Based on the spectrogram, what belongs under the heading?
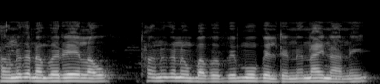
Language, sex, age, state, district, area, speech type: Bodo, male, 60+, Assam, Udalguri, rural, spontaneous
